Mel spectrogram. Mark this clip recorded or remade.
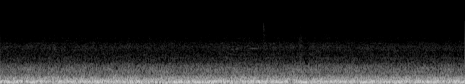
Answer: recorded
